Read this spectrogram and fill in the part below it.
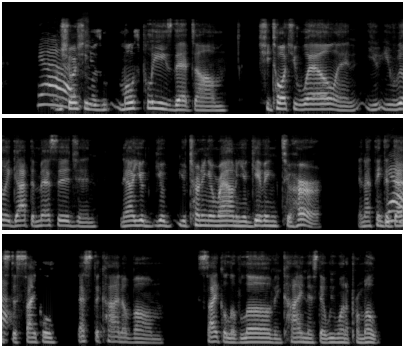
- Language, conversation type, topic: English, unstructured, What is a small act of kindness you have experienced recently?
- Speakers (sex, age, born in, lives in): female, 35-39, Philippines, United States; male, 55-59, United States, United States
- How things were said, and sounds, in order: other background noise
